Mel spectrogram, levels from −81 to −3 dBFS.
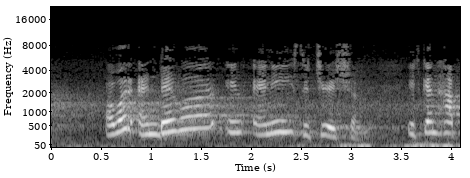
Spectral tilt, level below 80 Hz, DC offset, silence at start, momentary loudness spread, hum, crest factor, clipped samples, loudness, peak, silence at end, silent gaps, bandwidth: -4 dB/octave; -44 dBFS; under 0.1%; 0 s; 19 LU; none; 18 dB; under 0.1%; -19 LUFS; 0 dBFS; 0 s; none; 8.8 kHz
